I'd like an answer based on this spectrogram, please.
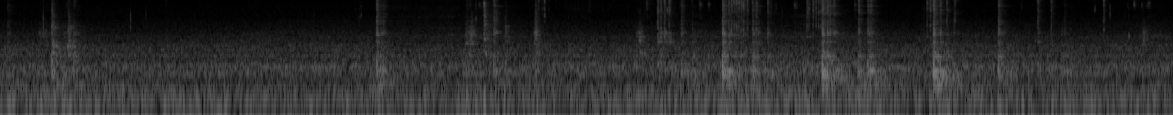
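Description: Scattered light metallic clicks and taps of a wrench on the fuel manifold's B-nut fittings as the nuts are torqued, with three louder clicks close together past the middle.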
